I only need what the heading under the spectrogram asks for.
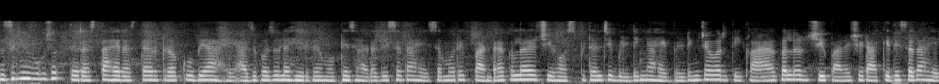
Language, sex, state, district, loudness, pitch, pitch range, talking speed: Marathi, female, Maharashtra, Sindhudurg, -14 LUFS, 200 Hz, 185-205 Hz, 235 wpm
